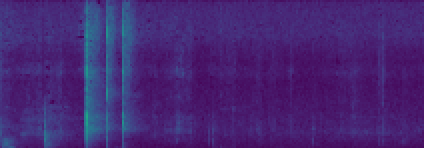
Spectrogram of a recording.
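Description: Small plastic jar of craft mini beads being opened by hand: about four sharp plastic clicks within the first second and a half.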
